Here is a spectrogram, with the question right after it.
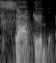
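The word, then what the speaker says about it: Saaqib: It's pronounced Saqib, actually. – Saqib, okay. – S-A-A.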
